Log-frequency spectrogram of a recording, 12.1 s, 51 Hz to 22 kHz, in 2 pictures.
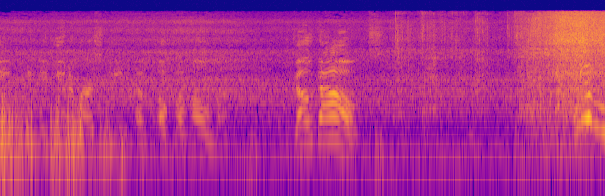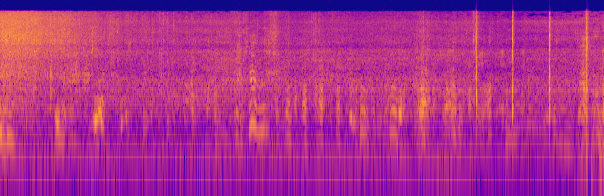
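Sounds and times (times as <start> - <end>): water splashing over man: 5.1 - 7.4
excited voices: 5.6 - 12.0
man crying out: 5.7 - 7.2
hand claps: 10.8 - 12.0.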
